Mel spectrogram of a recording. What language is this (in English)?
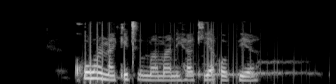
Swahili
